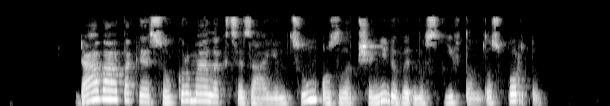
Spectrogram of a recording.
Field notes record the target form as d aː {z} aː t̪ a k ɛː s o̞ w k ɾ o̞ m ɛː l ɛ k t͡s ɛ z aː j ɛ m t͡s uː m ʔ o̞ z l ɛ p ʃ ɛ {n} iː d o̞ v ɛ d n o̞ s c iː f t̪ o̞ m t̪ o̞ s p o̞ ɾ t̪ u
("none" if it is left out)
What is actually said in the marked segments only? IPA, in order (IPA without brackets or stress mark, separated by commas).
v, ɲ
